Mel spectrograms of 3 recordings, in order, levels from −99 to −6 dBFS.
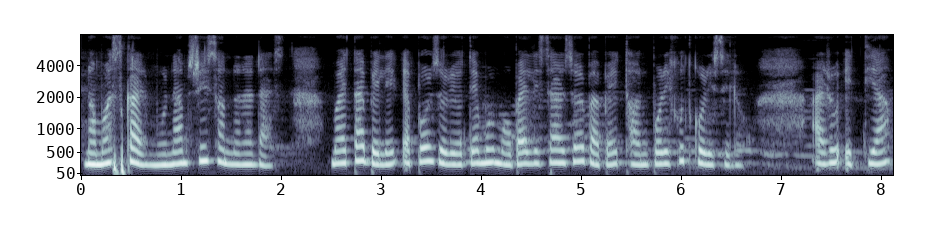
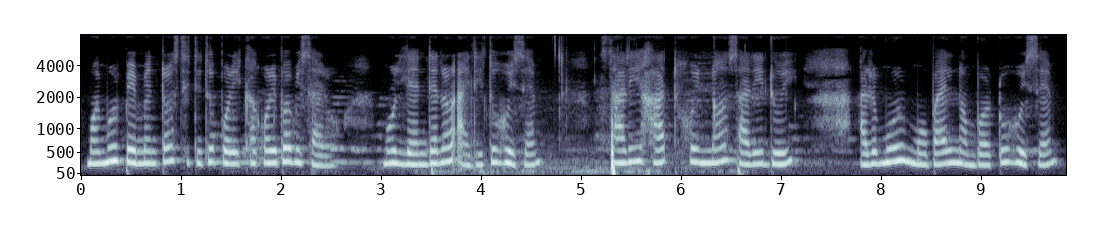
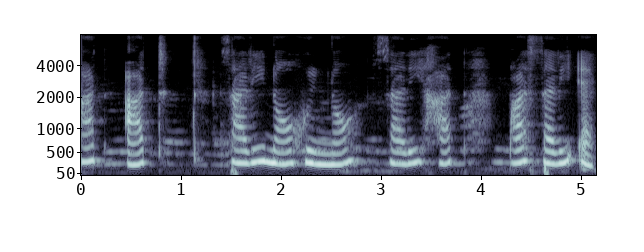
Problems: background sounds at intervals, background conversations at intervals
